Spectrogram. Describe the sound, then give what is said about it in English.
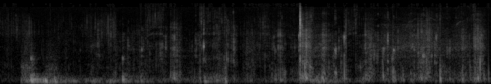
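Crunching and chewing of crisp Cheetos cheese puffs, cut in half, with repeated sharp crackly bites and munching throughout, heard alone without talking. “Very crunchy when we cut it in half.”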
